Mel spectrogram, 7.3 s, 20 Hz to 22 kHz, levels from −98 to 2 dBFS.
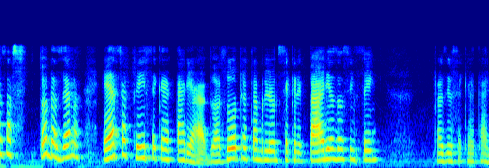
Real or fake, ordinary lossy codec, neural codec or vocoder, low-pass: fake; Opus, 64 kbps; codec, 44.1 kHz, 7.8 kbps, DAC; 7.2 kHz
